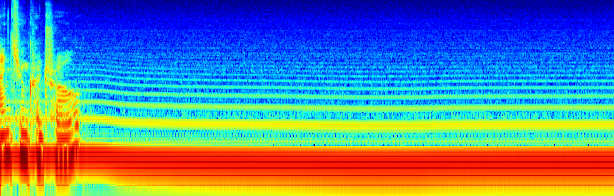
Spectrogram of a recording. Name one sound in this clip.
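A quick flurry of plucked guitar notes is followed by one long, steady note that rings on.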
